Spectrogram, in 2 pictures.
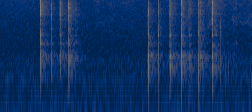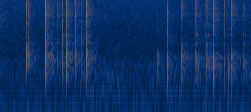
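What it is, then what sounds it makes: Plastic paddle hairbrush. Fingertips and nails tap and scratch the dense bristles and the back of the head of a medium-size paddle hairbrush with a dark plastic, likely hollow-backed head, held up in one hand. About two dozen short, dry, bright clicks come in three quick bursts separated by quiet pauses, each dying out almost instantly with no ring.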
